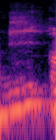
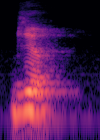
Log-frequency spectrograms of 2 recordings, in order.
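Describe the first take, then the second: First: "bien" broken into two syllables, bi-an; wrong bien. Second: "bien" in one nasal syllable; correct bien. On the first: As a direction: separate the i from the nasal in "bien". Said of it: "no es bien". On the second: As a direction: run "bien" together as a single syllable. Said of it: "es bien". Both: Shown as a demonstration.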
